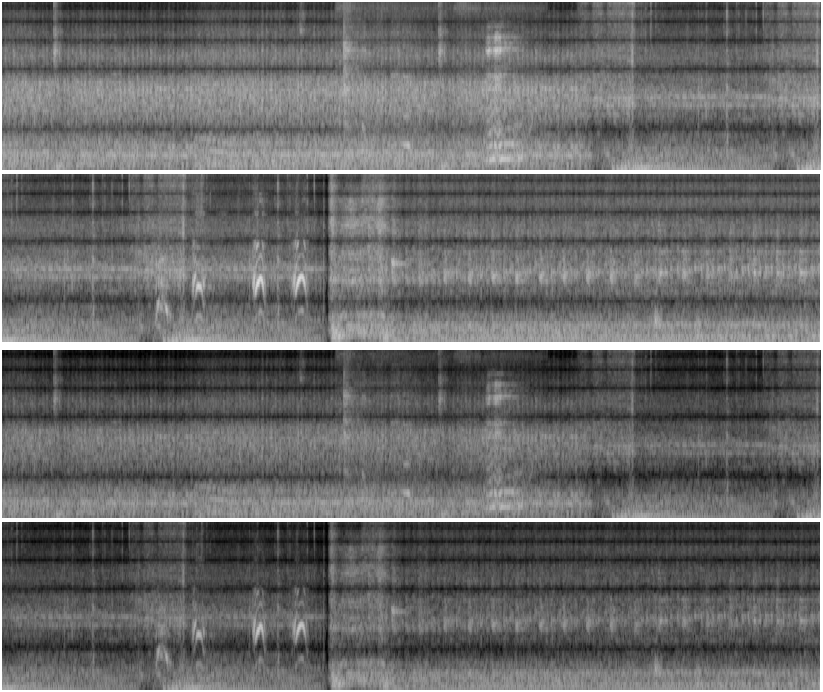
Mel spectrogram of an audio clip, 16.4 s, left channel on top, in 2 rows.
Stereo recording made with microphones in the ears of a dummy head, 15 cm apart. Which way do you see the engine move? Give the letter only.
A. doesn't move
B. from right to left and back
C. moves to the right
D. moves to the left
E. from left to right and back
A.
